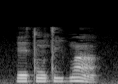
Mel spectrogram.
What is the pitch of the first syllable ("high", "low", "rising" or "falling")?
high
